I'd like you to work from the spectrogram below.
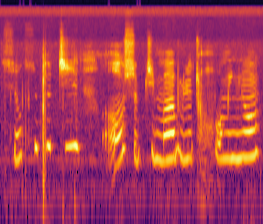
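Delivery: cute cooing voice. Real, not acted. Gamer cooing at a cute Minecraft mob, high cute voice. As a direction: gush like it's a puppy.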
